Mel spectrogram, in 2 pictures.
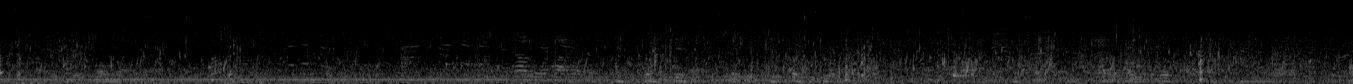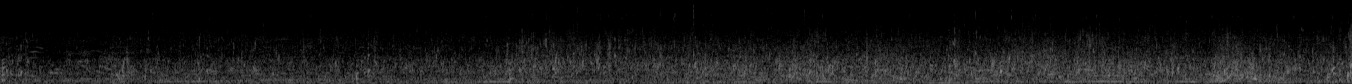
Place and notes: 鯉魚潭, Shoufeng Township - In the lake shore
Very Hot weather, Yacht, Lake voice, Tourists
Zoom H2n MS+XY
Shoufeng Township, Hualien County, Taiwan, 28 August, 10:50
